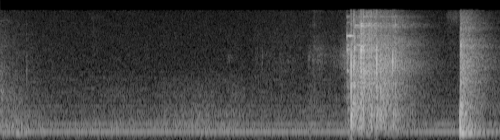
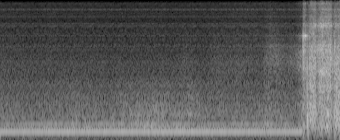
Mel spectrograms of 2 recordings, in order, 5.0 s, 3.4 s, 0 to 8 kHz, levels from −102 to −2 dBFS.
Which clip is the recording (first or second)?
first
